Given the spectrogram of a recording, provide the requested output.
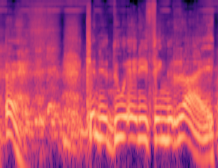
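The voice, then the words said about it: Put-on Italian accent. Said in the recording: “Forget the Italian accent, but it's so good. It's so good for the occasion”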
